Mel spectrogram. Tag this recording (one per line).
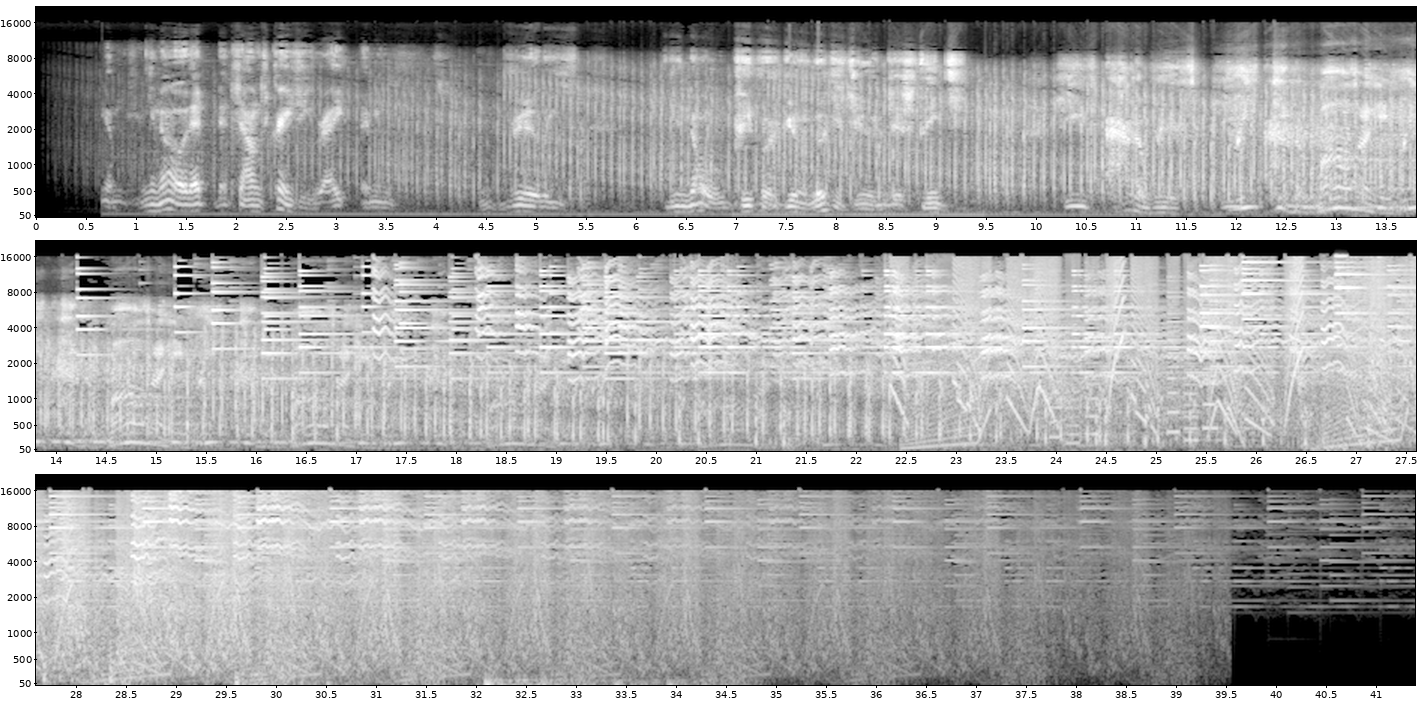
strange
crazy
abstract
spoken
weird
Human
voice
